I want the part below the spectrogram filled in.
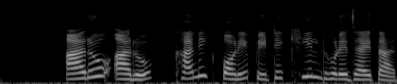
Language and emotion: Bengali, neutral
